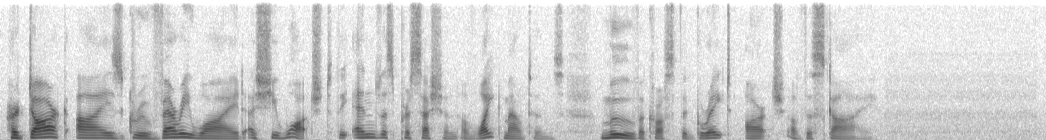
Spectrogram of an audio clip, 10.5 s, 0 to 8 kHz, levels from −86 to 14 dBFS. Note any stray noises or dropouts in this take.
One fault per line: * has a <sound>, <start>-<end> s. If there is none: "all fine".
all fine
